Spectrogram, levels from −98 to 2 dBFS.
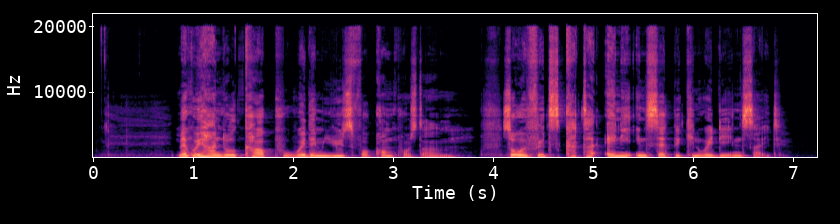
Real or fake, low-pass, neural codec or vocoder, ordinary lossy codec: real; none; none; none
